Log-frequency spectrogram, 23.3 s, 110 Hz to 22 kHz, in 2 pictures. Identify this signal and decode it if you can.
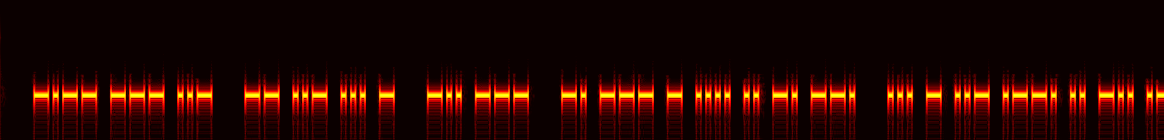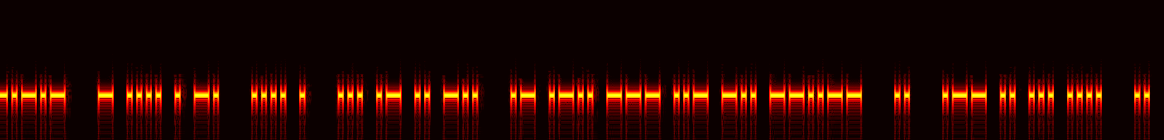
Morse code, heard as a keyed tone, about 25 wpm, 600 Hz. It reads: YOU MUST DO NOTHING STUPID. THEN HE SAID ALOUD, I WISH I
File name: the old man and the sea part 1 25wpm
